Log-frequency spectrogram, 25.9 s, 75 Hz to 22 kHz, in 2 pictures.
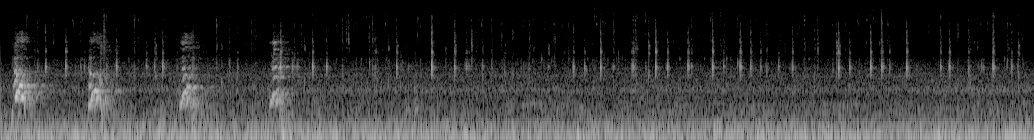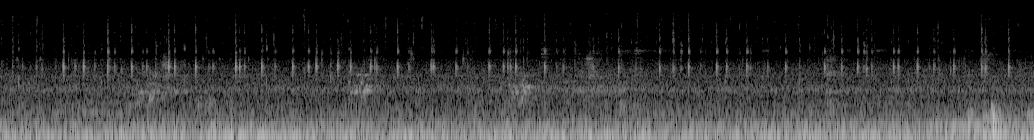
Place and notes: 3136 Rosa Parks
Two condenser mics placed next to a window inside an abandoned house. Sounds of char crumbling as doors are opened and closed. Investigations with a contact mic and bullhorn.
Detroit, MI, USA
